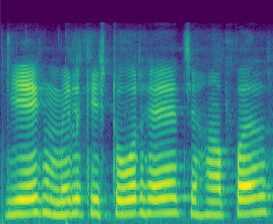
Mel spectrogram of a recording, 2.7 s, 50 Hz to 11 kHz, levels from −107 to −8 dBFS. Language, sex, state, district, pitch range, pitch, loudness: Hindi, male, Madhya Pradesh, Bhopal, 195-210 Hz, 205 Hz, -16 LUFS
